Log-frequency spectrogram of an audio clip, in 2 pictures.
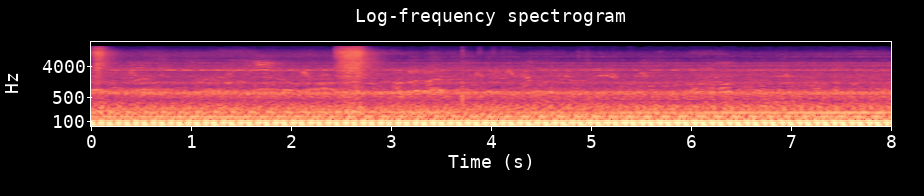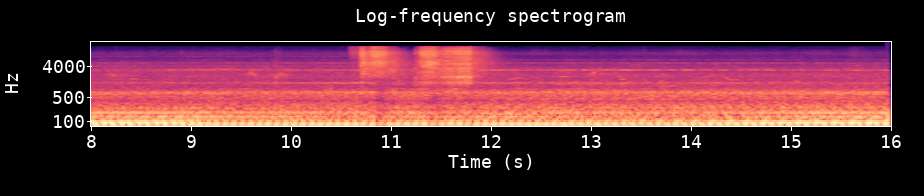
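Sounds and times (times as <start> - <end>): diesel locomotive idling: 0.0 - 16.0
air hisses: 10.7 - 12.1.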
